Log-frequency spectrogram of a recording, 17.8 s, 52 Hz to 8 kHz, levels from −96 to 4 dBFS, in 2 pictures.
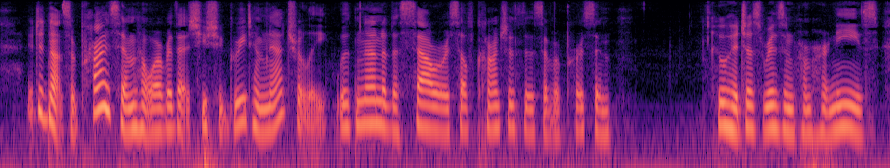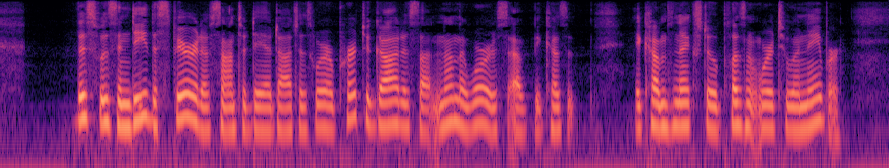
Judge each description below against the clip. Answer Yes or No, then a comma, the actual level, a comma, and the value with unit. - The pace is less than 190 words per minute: No, average, 200 wpm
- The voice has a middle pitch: Yes, medium, 175 Hz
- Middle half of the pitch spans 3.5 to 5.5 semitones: No, average, 2.7 semitones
